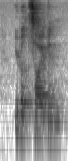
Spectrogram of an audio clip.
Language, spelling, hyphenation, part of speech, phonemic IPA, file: German, überzeugen, ü‧ber‧zeu‧gen, verb, /ˌyːbəʁˈtsɔʏ̯ɡən/, De-überzeugen.ogg
- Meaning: 1. to convince 2. to convince oneself 3. to be convincing, be impressive, stand out, win (people) over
